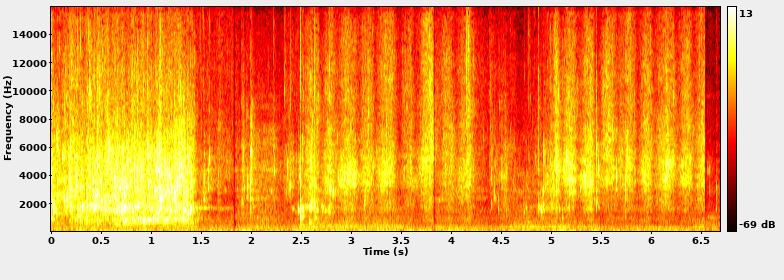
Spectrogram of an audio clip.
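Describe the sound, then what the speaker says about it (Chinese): Tap water gushes into a kitchen sink over raw pork, loud at first, then gives way to softer splashing and wet rubbing as the meat is rinsed by hand. "加水洗一下。"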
